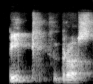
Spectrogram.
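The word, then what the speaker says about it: πικρός: otra que speak rosso peek ros también con cara y acento en la o y esta palabra picross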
